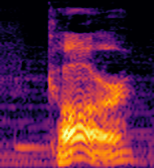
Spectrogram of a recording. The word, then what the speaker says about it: Kerr: the front page as carr rhymes with star this is classic hollywood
